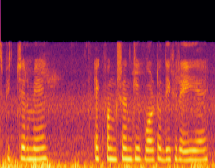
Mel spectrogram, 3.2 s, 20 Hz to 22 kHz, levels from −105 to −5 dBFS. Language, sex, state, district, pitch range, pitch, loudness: Hindi, female, Uttar Pradesh, Shamli, 230-250 Hz, 245 Hz, -16 LUFS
